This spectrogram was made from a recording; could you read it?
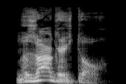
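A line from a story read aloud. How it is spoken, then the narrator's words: Gruff grumble. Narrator (German): brummte Knecht Ruprecht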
